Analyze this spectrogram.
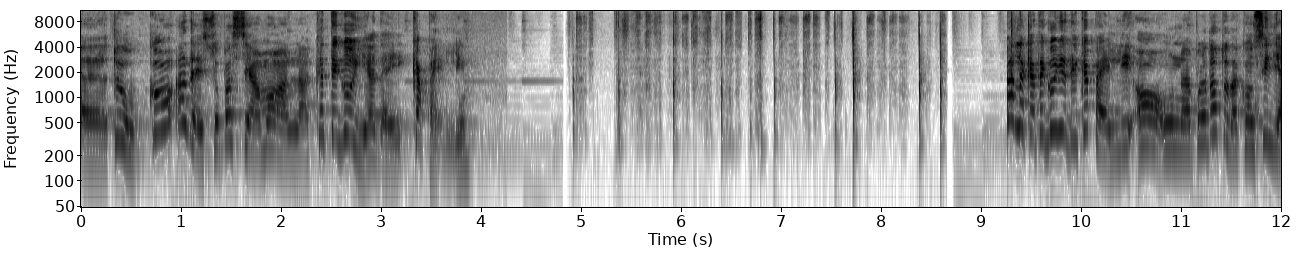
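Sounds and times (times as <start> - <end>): faint background music: 0.0 - 7.2, 7.9 - 12.0
chalk scratching on chalkboard: 4.9 - 8.7.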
